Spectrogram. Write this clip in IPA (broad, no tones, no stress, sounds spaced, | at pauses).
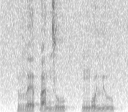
β ɛ ɓ a n z u | ŋ o lʲ u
